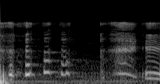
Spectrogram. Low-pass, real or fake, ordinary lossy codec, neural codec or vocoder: 7.2 kHz; real; Opus, 32 kbps; none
